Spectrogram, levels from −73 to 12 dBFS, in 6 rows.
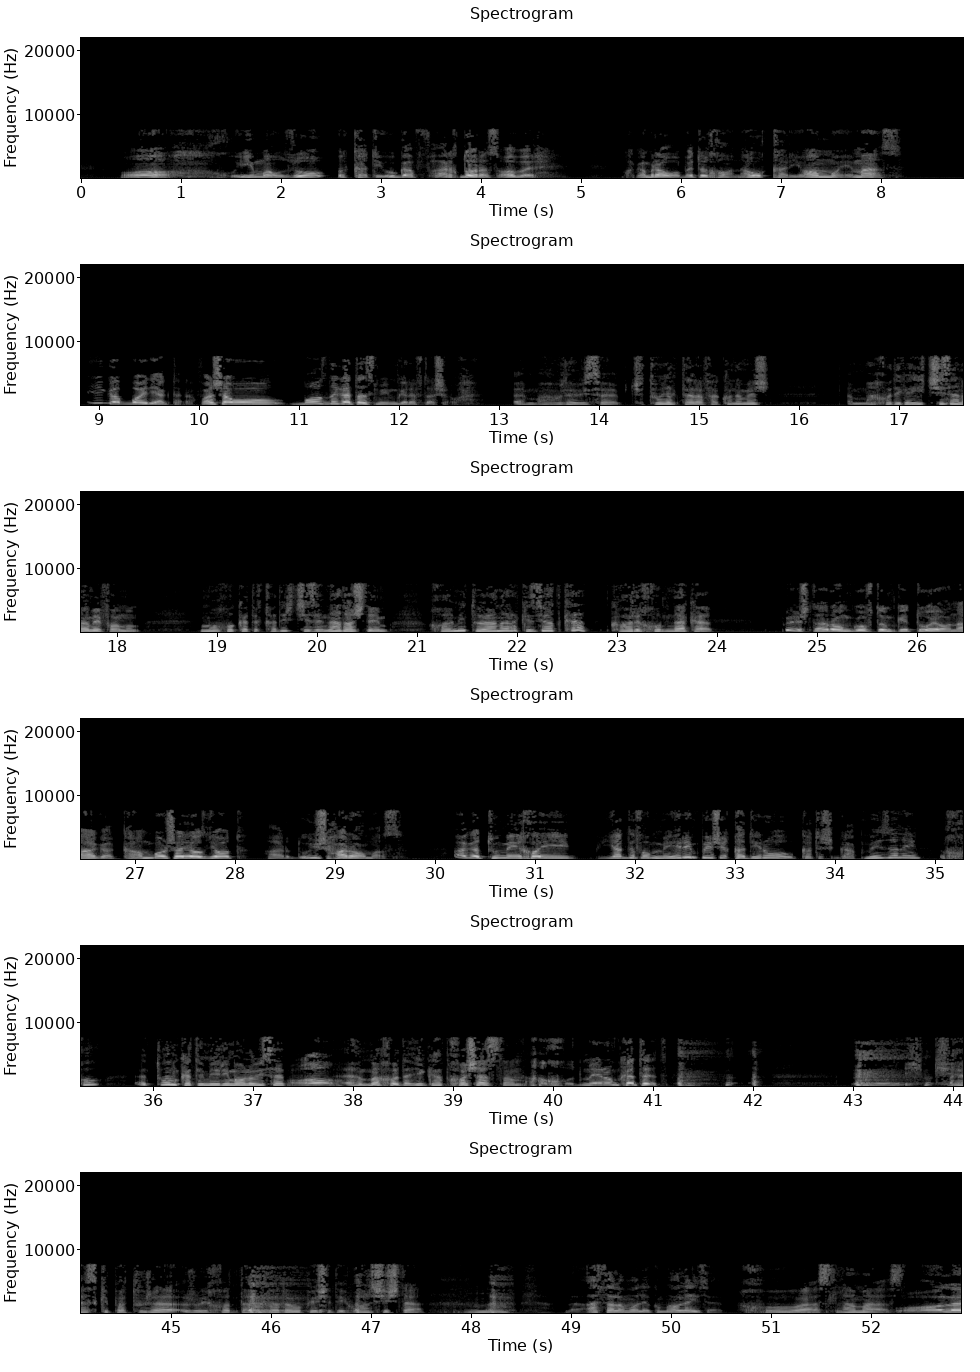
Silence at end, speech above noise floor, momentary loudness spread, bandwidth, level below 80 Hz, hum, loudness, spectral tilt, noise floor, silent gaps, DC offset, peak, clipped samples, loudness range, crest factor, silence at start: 0 s; 46 dB; 17 LU; 8 kHz; -68 dBFS; none; -26 LUFS; -4.5 dB/octave; -72 dBFS; none; under 0.1%; -6 dBFS; under 0.1%; 10 LU; 20 dB; 0.4 s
